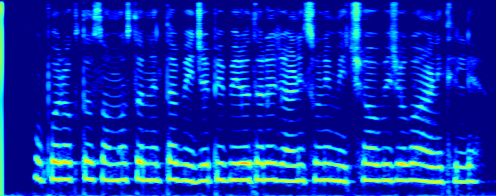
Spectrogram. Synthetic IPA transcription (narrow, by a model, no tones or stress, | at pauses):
upɔɾɔkt̪ɔsɔmɔst̪ɔnet̪abid͡ʒepibiɾod̪ʱɔɾed͡ʒaɽ̃isuɽ̃imit͡ʃʰɔːbʱid͡ʒoɡɔaɽ̃it̪ʰile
